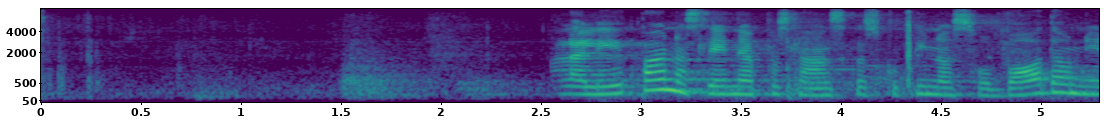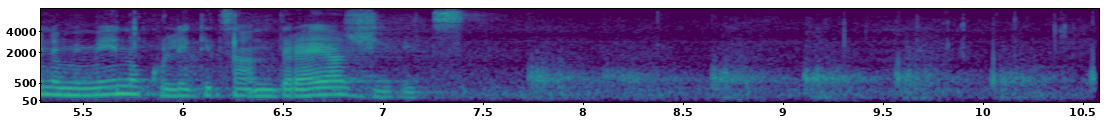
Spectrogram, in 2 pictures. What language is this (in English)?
Slovenian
